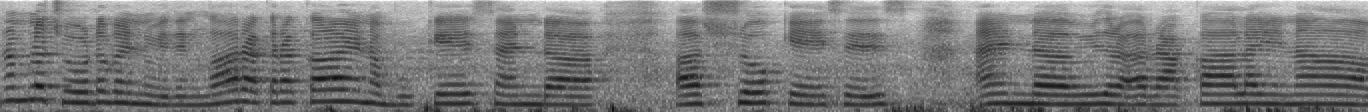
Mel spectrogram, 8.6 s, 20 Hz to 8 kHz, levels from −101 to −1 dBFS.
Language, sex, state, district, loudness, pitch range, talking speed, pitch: Telugu, female, Andhra Pradesh, Anantapur, -18 LUFS, 235-275 Hz, 100 wpm, 250 Hz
